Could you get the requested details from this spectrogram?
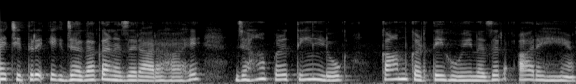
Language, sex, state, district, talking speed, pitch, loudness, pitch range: Hindi, female, Bihar, Purnia, 210 wpm, 210 Hz, -15 LUFS, 195-225 Hz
